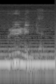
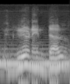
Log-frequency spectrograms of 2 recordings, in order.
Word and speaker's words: Grünenthal: No sé si lo he pronunciado muy bien. – Grünenthal. – Bueno, Grünenthal, así.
